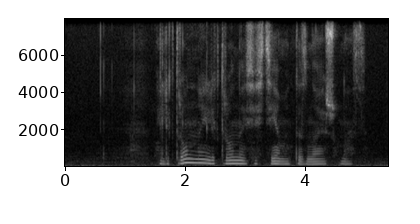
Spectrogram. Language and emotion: Russian, neutral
